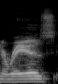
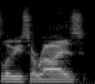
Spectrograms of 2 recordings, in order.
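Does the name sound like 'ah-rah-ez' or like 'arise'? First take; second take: ah-rah-ez; arise. First: The name is said in three Spanish-style syllables. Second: The name is said in two syllables, like 'arise'. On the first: The speaker calls it wrong. "I've been saying Arraez" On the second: The speaker calls it right. "it's Luis Arraez"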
